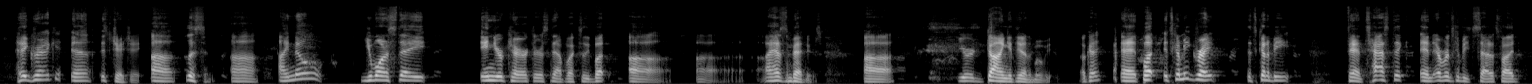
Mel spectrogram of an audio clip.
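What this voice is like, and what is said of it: Imitates another person's voice. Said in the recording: “he can do a great impression of you”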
